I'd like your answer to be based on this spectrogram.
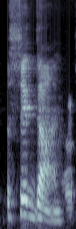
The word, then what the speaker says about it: shigaon: In Deuteronomy, I have no idea how to pronounce this, Shigon? Mm-hmm. It's spelled S-H-I-G-A-O-N. – Shigdon.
